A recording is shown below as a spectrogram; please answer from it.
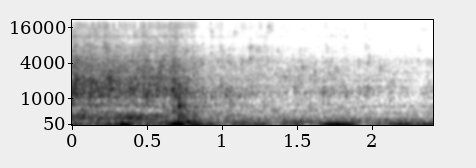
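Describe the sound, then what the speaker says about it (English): A toilet flushes after a blocked drain has been cleared, giving a loud close rush of water that gurgles and swirls, then settles into refilling flow. "Let's go back inside and give it one last flush."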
